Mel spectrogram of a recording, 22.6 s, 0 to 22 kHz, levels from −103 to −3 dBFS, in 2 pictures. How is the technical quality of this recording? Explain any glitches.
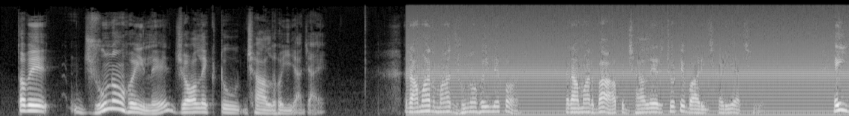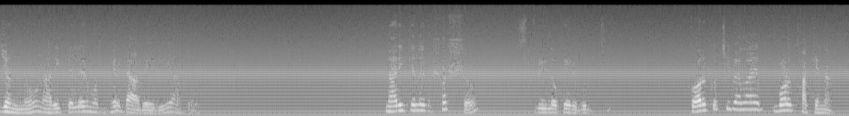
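The speech is marred by mains buzz from 5.41 s to the end of the clip. Sharp electrical spikes enter twice per 60 Hz cycle, so harmonics stack well into the kilohertz range. It sounds like a steady, raspy buzz, roughly 10 dB below the speech.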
